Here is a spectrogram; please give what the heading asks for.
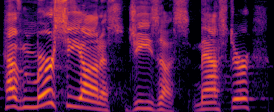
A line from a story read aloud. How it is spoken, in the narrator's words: he had cried out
